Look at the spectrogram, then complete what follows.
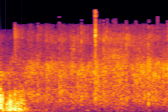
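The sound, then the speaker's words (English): An audience applauds after being told there will be three different speakers, a steady, dense patter of many hands clapping at once, sustained at an even moderate loudness throughout without a clear rhythm. “Uh, yeah, you could clap for that.”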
